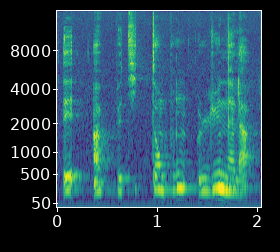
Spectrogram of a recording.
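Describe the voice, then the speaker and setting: Young woman, vlogger, slightly high voice, self-mocking, crude humor, echoey room. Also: fairly even intonation, normal speed, dark tone, slight background noise. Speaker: vlogger showing a shopping haul. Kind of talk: casual vlog monologue.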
